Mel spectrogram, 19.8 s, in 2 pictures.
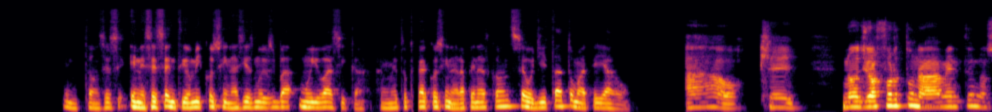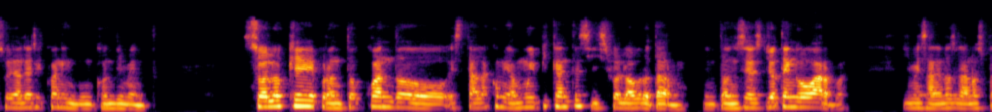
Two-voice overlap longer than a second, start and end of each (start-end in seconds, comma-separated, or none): none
